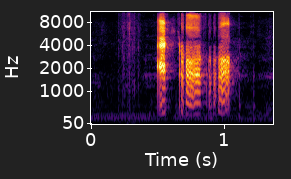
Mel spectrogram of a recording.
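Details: A pet male monk (quaker) parakeet, mimicking its owner's speech while arguing about not wanting to eat, gives three harsh, raspy, speech-like bursts in quick succession, each under a quarter second, with a faint low hum behind.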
